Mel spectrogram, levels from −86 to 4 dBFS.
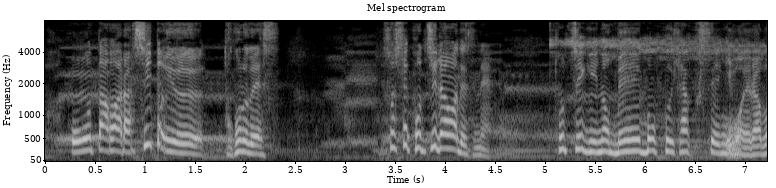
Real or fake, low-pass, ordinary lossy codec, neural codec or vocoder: fake; none; none; codec, 16 kHz, 16 kbps, FunCodec, trained on LibriTTS, 50 frames a second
